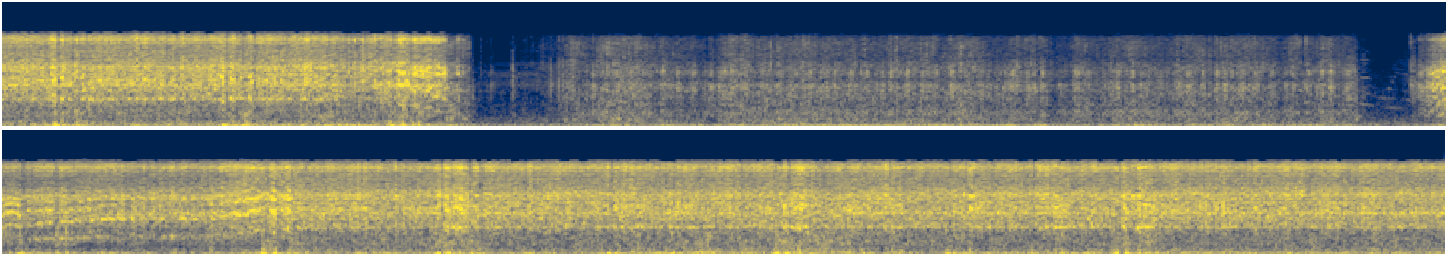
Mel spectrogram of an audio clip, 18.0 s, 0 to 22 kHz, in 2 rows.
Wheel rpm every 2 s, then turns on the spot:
230, 80, 20, 20, 80, 210, 230, 230, 230.
2-8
